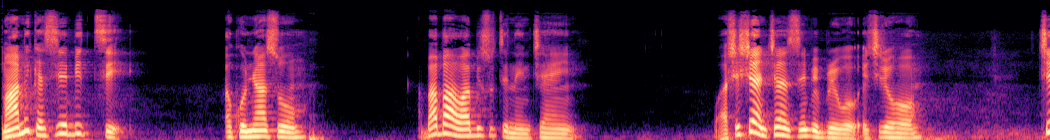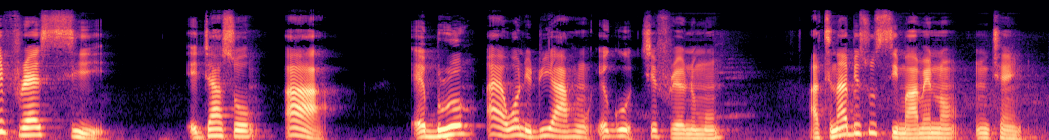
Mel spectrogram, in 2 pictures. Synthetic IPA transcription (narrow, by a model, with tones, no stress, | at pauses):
mãː˨mɪ̃˦kæ˨sɪ˦ɛ˦bi˦tʰɪ˨ | æ˨kʰo˨ɲᶣ˦ã˦sʊ˦ | a̰˨ba˦baː˦˨wɔ˨a˨bi˦sʊ˦tʰɪ˨nɪ̃˨ɲ̩˨t͡ɕʰɛ̃˦n | wɔ̰˨a̰˨ɕɪ˦ɕɛ˦ɲ̩˨t͡ɕʰɛ̃˦n˨sɪ̃˦be˨bɾe˨wɔ̰˨ʔæ̰˨t͡ɕʰi˦ɾe˦hɔ˦ | t͡ɕʰɪ˦fɾɛ˦si˨ | ɛ˨d͡ʑa˦sʊ˦ | a˨ | æ˨bu˨ɾo˦a˦jɛ˨wɔ˦nɪ̃˨di˦a˨˦ɦʊ̃˦ʔɛ˦ɡo˦t͡ɕʰɪ˦fɾɛ˨nũ˦mũ˦ | a̰˨tʰɪ˨nã˦bi˦sʊ˦si˨mãː˨mɪ̃˦nʊ̃˦ɲ̩˦t͡ɕʰɛ̰̃˦n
